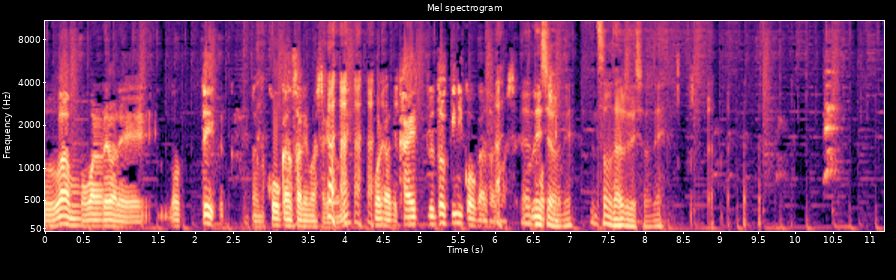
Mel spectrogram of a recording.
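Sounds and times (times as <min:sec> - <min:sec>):
speech: 0:00.2 - 0:09.1
laughter: 0:02.6 - 0:07.0, 0:07.6 - 0:09.9
dog barking: 0:08.8 - 0:10.7
dog crying: 0:08.9 - 0:10.6
dog yipping: 0:09.7 - 0:10.7.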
